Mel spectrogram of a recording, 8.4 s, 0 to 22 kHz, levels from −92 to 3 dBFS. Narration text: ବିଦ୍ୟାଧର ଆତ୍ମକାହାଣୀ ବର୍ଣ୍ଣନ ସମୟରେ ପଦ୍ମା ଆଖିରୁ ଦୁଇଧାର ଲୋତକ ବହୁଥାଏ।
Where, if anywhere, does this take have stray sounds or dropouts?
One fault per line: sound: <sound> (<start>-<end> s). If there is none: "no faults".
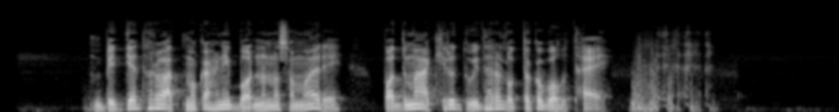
sound: laugh (6.3-7.2 s)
